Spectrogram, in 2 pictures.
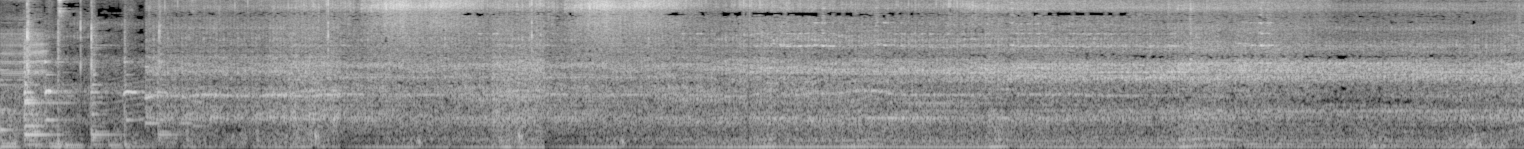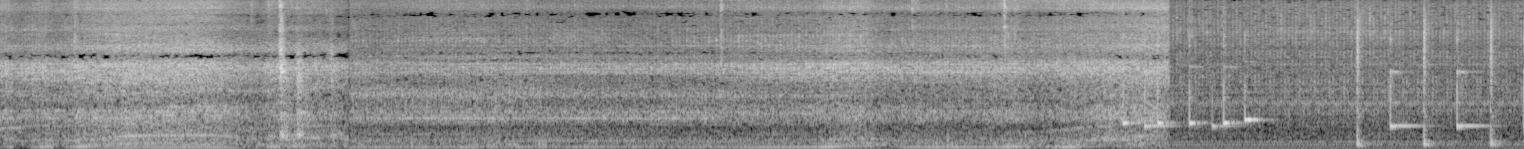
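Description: Farm tractor's engine running steadily as its front loader bucket is worked, with a rising and falling change in the engine note a little past the middle and a short clatter of gravel tipping out of the bucket. Background music plays briefly at the start and again near the end.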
